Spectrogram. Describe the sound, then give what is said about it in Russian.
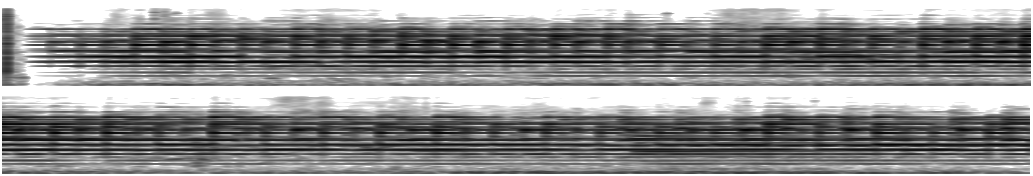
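Church bells ring steadily from the bell tower of the Trinity-Vladimir Cathedral during a bell-ringing concert, rung by teachers of the Novosibirsk school of bell ringers. The loud, overlapping tones sustain and blend into a continuous shimmering peal for the whole stretch, with no voices. “На концерте колокольного звона в Троице-Владимирском соборе побывала журналист”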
